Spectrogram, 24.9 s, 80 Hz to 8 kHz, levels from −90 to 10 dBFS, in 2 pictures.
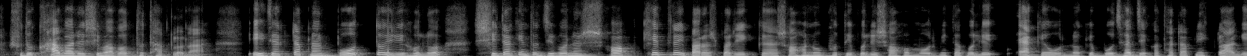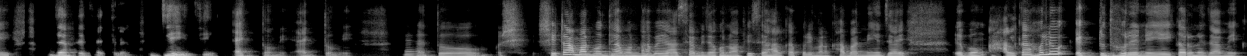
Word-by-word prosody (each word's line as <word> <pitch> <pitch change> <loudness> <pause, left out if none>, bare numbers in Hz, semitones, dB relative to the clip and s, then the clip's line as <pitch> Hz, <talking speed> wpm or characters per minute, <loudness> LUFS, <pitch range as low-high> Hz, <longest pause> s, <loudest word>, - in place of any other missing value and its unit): শুধু 250 +3 +3
খাবারে 225 0 +5
সীমাবদ্ধ 180 -7 0 0.2
থাকল - - -8 0.2
না। - - -4 0.6
এই 215 - +7
যে - - +1
একটা 245 +1 -7
আপনার 235 -2 +2 0.2
বোধ 220 +6 +5 0.2
তৈরি 255 -3 +4
হল, 200 -5 -1 0.6
সেটা 240 +1 +2
কিন্তু 255 0 +2
জীবনের 220 +1 +1 0.2
সব 230 0 +2 0.2
ক্ষেত্রেই 280 -1 0
পারস্পরিক 180 -2 -1 0.2
অ্যা 170 - -3
সহানুভূতি 190 +1 -3
বলি, 175 0 -2
সহমর্মিতা 175 +1 -5
বলি, 180 0 -1 0.4
একে 165 +5 -5
অন্যকে 180 +2 -5
বোঝার 170 +5 +1
যে 170 - -1
কথাটা 190 +4 -7
আপনি 190 - -9
একটু 190 +3 -8
আগেই 175 +4 -4 0.5
জানতে 205 -3 +6
চাইছিলেন - - -10 0.4
জ্বি, 225 -2 +10 0.2
জ্বি - - -10 0.3
একদমই, 180 +8 -12 0.2
একদমই। - - -13 0.5
হ্যাঁ? 250 -2 -6
তো 170 - -1 0.6
সে - - -6 0.3
সেটা 250 +5 +4
আমার 255 -1 +8
মধ্যে 240 0 +2
এমনভাবেই 225 +2 +1
আছে, 210 +2 -6
আমি 210 - -3
যখন 210 +1 -1
অফিসে 210 +2 -3
হালকা 185 0 -3
পরিমাণ 180 -1 -6
খাবার 180 0 -2
নিয়ে 190 +1 -3
যাই 175 +1 0 0.6
এবং 195 +1 +2 0.2
হালকা 205 +6 +3
হলেও 375 +6 +7 0.2
একটু 225 +1 0
ধরে 200 -2 +6
নেই 175 0 +2
এই 175 - -3
কারণে 205 -1 +4
যে, - - -1
আমি 175 +1 -6
200 Hz, 150 wpm, -22 LUFS, 180-230 Hz, 0.6 s, জ্বি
